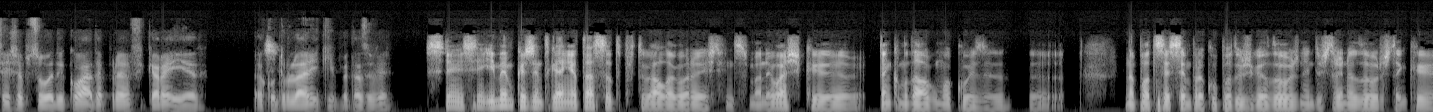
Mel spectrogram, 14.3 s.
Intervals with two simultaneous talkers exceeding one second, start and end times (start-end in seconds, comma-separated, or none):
none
